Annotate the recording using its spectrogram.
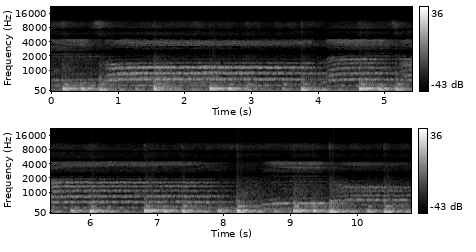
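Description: A slow chant sung in long held notes, each lasting a few seconds, with low strokes on a tall hand drum underneath.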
